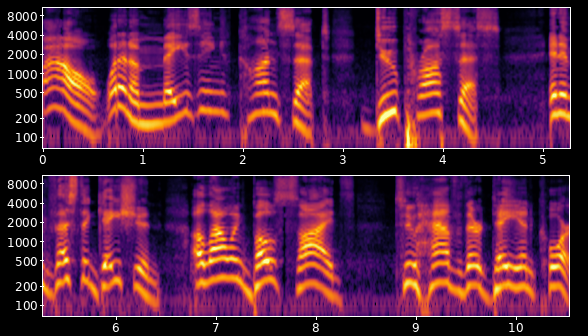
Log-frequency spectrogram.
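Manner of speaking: heavy, mocking sarcasm throughout. Addressing Nike about due process and an investigation: sarcastic. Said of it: "I'll kinda drop the sarcasm".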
